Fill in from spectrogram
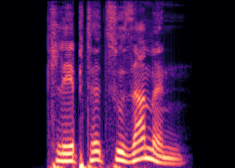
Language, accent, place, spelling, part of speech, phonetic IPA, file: German, Germany, Berlin, klebte zusammen, verb, [ˌkleːptə t͡suˈzamən], De-klebte zusammen.ogg
- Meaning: inflection of zusammenkleben: 1. first/third-person singular preterite 2. first/third-person singular subjunctive II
